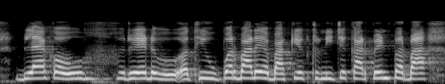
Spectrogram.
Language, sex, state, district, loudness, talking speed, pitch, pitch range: Bhojpuri, female, Jharkhand, Palamu, -14 LUFS, 175 wpm, 275 Hz, 260-285 Hz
